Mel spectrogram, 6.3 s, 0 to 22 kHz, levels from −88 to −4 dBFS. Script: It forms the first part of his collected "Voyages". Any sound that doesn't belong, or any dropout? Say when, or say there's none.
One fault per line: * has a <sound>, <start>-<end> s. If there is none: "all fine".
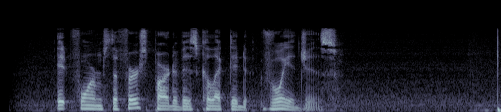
all fine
